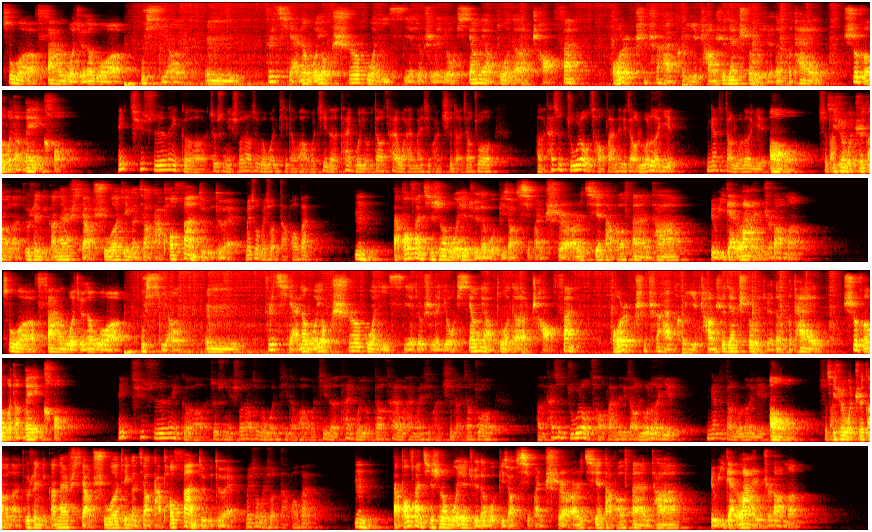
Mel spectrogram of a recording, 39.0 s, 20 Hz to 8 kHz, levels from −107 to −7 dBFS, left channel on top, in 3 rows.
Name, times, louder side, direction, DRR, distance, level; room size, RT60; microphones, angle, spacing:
voice 1, 0.0-1.8 2.1-2.7 3.0-3.5 3.9-8.6 9.1-12.3 12.6-13.9 24.5-24.9 25.5-29.5 31.3-31.6 31.9-36.2 36.7-38.0, right 3 dB, 35° right, 5 dB, 0.7 m, -30 dB
sound 1, 1.8-12.6, right 3 dB, 75° right, 1.3 m, -45 dB
voice 2, 14.8-20.4 21.0-23.1 23.6-24.5 25.3-25.6 29.7-30.7, left 3 dB, 80° left, 9 dB, 0.6 m, -38 dB
5.9 x 3.0 x 5.4 m, 0.84 s
head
